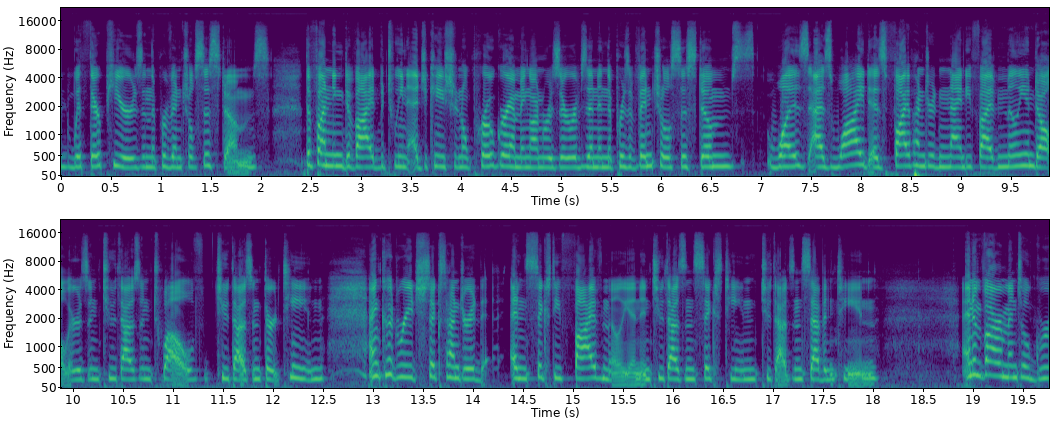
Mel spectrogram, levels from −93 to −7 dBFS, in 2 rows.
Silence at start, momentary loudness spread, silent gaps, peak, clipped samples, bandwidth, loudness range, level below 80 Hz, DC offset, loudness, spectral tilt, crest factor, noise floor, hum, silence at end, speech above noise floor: 0 s; 7 LU; none; -18 dBFS; under 0.1%; 16.5 kHz; 2 LU; -54 dBFS; under 0.1%; -33 LUFS; -2.5 dB/octave; 16 dB; -58 dBFS; none; 0 s; 25 dB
